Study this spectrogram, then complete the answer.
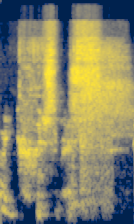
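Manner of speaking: put-on very slow whispered Merry Christmas in a New York Italian accent; hushed, slow New York Italian imitation. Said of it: "Just the way he said that".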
